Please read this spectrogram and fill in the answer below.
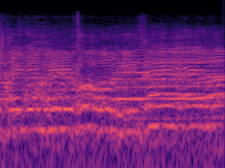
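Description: A crowd of Shia mourners chanting a Muharram lament together, many men's voices holding long notes.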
